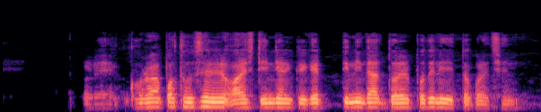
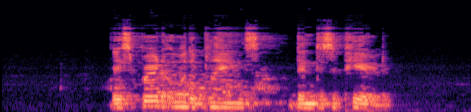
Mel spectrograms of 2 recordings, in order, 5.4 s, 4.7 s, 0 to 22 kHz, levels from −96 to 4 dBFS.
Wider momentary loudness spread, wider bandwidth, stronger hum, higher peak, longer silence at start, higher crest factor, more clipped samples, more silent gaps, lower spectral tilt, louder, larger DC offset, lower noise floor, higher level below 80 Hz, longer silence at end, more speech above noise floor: first, 19 LU vs 8 LU; second, 7.8 kHz vs 9.6 kHz; neither; about the same, -2 dBFS vs -2 dBFS; second, 0.85 s vs 1.1 s; about the same, 16 dB vs 16 dB; neither; neither; first, -7.5 dB/octave vs -4 dB/octave; about the same, -17 LUFS vs -16 LUFS; neither; first, -83 dBFS vs -72 dBFS; about the same, -58 dBFS vs -54 dBFS; second, 0.25 s vs 0.8 s; first, 67 dB vs 56 dB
